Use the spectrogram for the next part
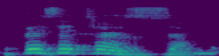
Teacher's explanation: So you are skipping the O and the R.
